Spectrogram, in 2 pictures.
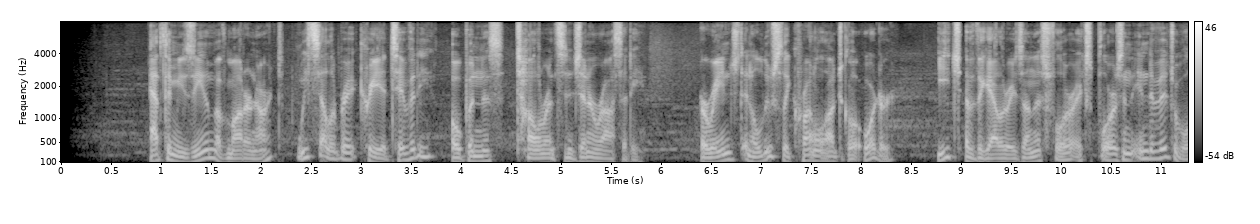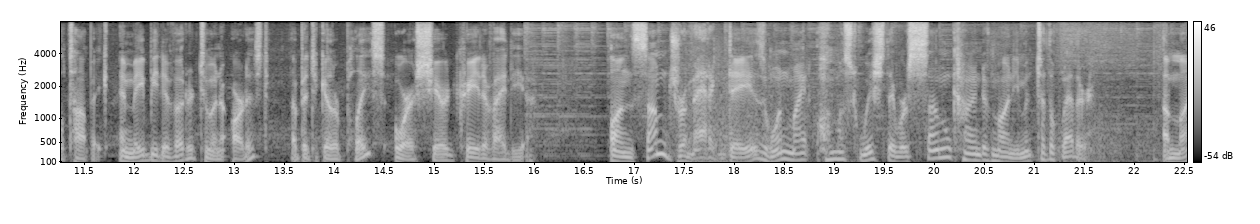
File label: Narration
